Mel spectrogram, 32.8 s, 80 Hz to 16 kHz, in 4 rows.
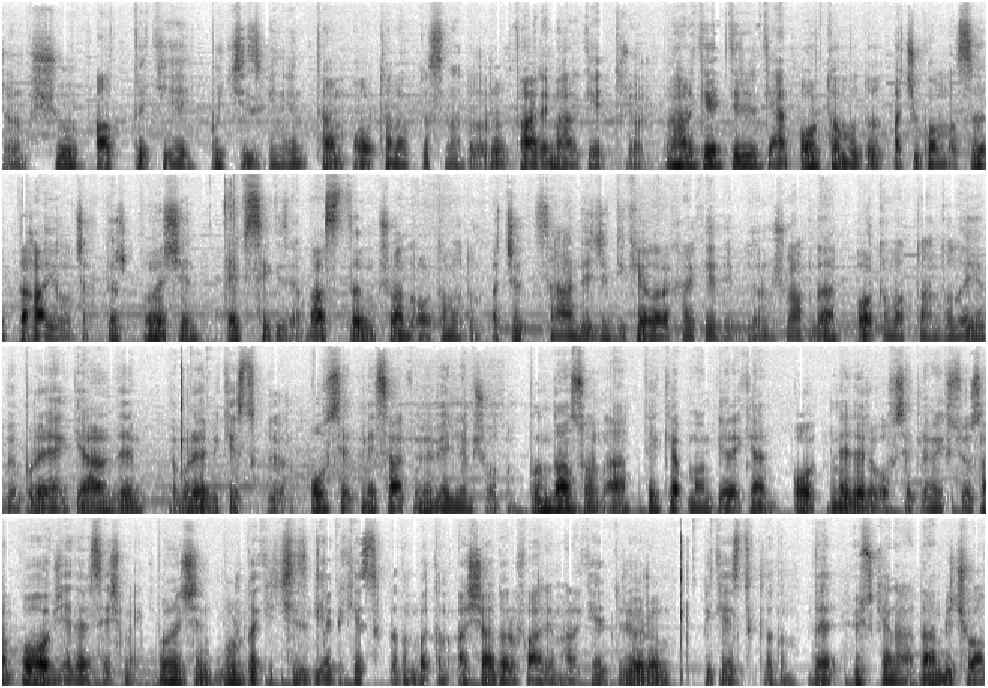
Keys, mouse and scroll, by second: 9.9 F8, 17.9 click, 27.4 click, 30.3 click, 31.1 scroll.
